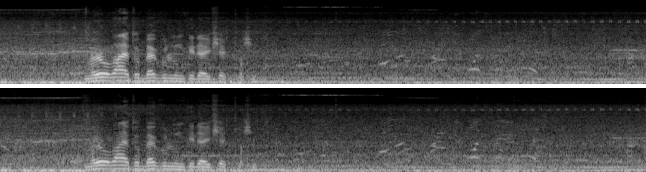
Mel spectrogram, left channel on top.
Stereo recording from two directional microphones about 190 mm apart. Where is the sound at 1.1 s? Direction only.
15° right (ahead or behind).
